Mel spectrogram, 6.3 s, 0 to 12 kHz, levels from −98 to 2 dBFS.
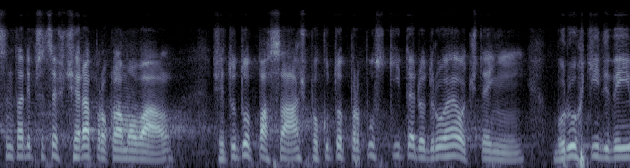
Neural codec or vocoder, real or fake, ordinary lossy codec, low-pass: none; real; Opus, 16 kbps; 7.2 kHz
